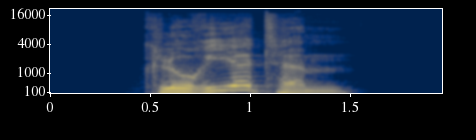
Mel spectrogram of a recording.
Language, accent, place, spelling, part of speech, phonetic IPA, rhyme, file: German, Germany, Berlin, chloriertem, adjective, [kloˈʁiːɐ̯təm], -iːɐ̯təm, De-chloriertem.ogg
- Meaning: strong dative masculine/neuter singular of chloriert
